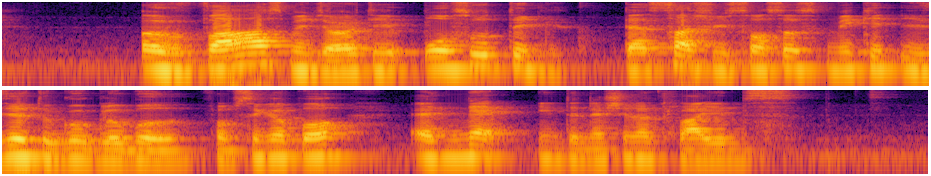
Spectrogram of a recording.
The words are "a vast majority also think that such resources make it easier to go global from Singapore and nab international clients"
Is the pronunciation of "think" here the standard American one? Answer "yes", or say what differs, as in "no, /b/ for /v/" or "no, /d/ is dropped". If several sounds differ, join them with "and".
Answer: no, /t/ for /θ/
